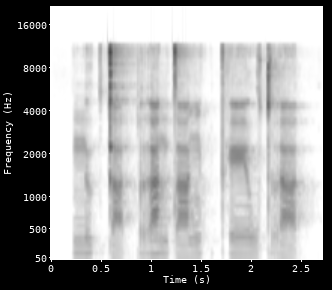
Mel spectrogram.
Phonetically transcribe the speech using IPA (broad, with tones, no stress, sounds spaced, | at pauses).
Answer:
n ɯ˥˩ k̚ t a˨˩ t̚ p r a˥˩ n t a˦˥ ŋ | pʰ eː˧ w t r a˨˩ t̚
